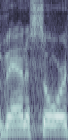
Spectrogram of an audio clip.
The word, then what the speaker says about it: VanNoisSeur: New VanNoisSeur t-shirt, that's how you pronounce that.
